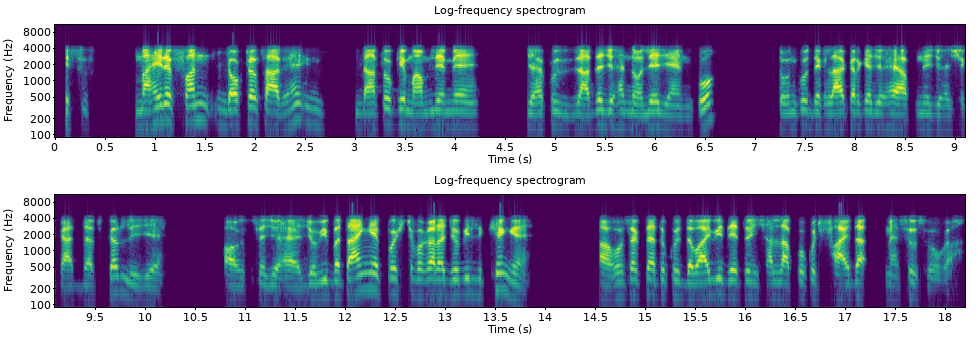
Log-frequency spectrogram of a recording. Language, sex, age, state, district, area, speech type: Urdu, male, 30-45, Delhi, Central Delhi, urban, conversation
